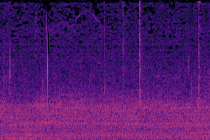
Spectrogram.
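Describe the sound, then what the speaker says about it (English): A helicopter hovers over a Braves versus Red Sox baseball game in Boston, giving a faint, steady, distant rotor rumble that runs throughout. "Helicopter floating overhead."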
